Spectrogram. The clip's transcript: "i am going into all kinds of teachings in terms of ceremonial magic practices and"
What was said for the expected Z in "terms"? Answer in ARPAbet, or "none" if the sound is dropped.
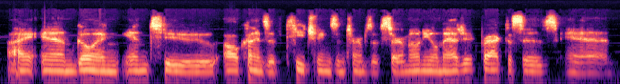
Z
